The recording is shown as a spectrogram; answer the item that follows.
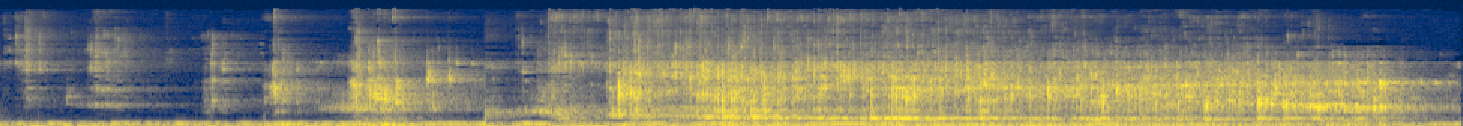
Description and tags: Sink emptying
water going down a sink drain and gargling, made from water being poured out of and into a bottle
